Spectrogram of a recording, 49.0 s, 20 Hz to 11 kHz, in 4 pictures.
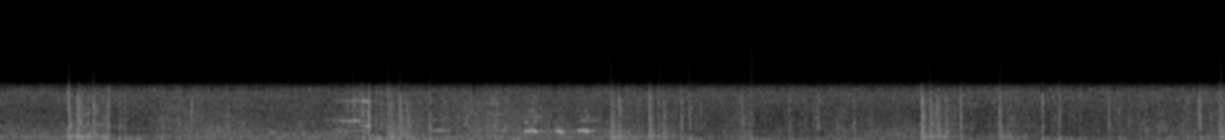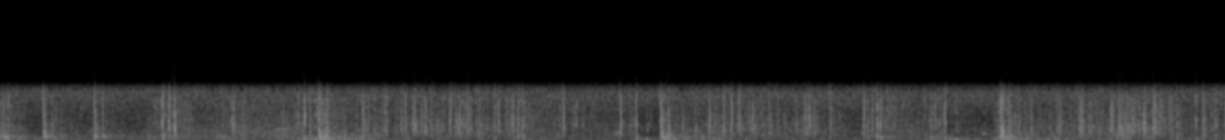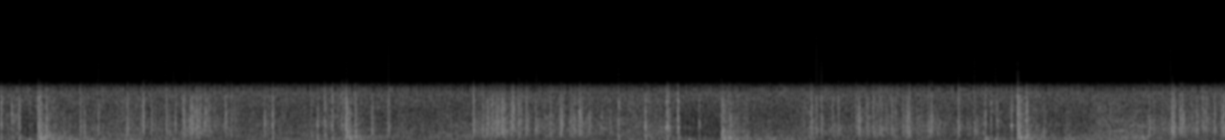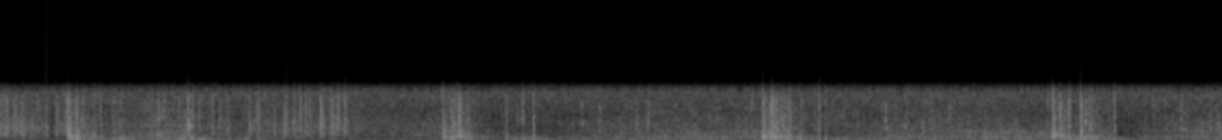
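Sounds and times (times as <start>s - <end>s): fireworks bangs and crackles: 0.0s - 48.9s.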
